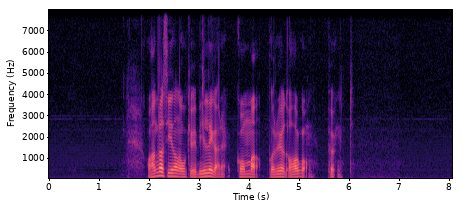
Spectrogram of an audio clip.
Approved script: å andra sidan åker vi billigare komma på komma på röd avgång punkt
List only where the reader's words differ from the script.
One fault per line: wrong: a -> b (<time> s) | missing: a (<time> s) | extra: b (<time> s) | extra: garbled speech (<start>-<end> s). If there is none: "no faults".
missing: komma på (4.5 s)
